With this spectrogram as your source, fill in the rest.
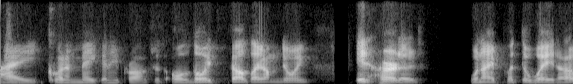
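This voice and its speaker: A man with a non-native accent speaks at a medium pitch. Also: ordinary pitch variation, moderate pace. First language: not English. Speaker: discord member asking fitness questions. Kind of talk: casual Q&A chat. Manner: halting.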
